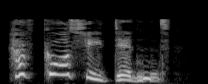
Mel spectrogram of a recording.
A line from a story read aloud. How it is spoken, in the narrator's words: Juno scoffed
